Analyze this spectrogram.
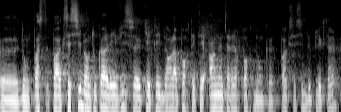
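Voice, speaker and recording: A man talks in a medium pitch. His intonation is monotone and flat. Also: moderate pace. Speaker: home renovation vlogger. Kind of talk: casual renovation walkthrough. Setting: empty room in a house under renovation. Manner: loud; hesitant, many fillers. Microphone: room echo.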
